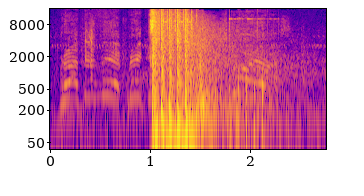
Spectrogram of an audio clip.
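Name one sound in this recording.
A rifle fires a short burst of gunshots that echo away.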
